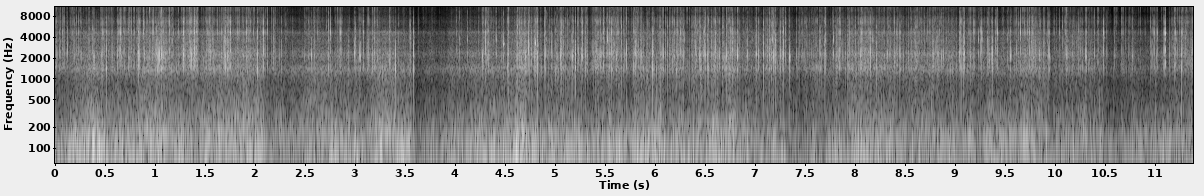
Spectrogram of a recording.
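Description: Hood fabric flaps and rustles close by in the wind.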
